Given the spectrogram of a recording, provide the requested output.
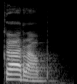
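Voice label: "караб" Komi, female; kpv audio dict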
